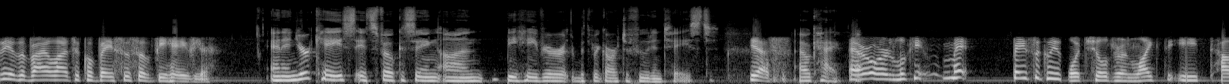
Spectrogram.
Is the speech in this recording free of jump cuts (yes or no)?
no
